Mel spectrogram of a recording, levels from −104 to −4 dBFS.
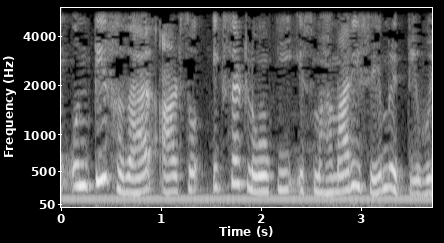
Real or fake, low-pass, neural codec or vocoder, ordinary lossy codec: real; 5.4 kHz; none; none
